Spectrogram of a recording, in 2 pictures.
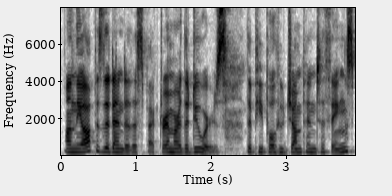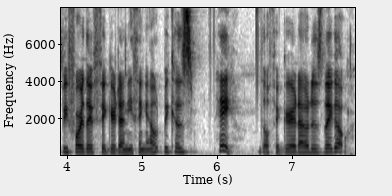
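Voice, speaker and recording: Quiet-voiced woman teacher, earnest tribute. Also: mid-range voice, steady tone, brisk. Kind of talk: graduation tribute speech.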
